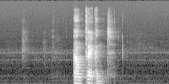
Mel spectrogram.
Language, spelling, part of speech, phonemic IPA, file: Dutch, aantrekkend, verb, /ˈantrɛkənt/, Nl-aantrekkend.ogg
- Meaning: present participle of aantrekken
